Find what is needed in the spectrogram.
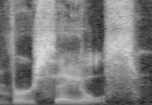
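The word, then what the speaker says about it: Versailles: correct pronunciation of that here it's pronounced versales so with that said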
